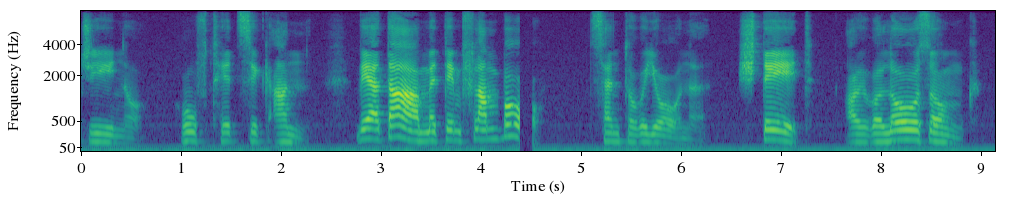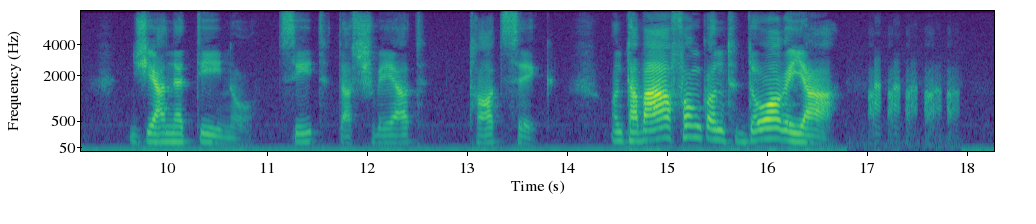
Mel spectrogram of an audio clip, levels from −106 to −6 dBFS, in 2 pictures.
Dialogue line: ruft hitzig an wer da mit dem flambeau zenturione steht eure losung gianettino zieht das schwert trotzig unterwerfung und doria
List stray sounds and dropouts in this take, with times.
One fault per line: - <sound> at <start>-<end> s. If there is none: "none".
- dropout at 4.4-4.5 s
- laugh at 17.0-17.9 s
